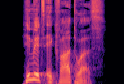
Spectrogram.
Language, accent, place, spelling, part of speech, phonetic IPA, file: German, Germany, Berlin, Himmelsäquators, noun, [ˈhɪml̩sʔɛˌkvaːtoːɐ̯s], De-Himmelsäquators.ogg
- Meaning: genitive singular of Himmelsäquator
